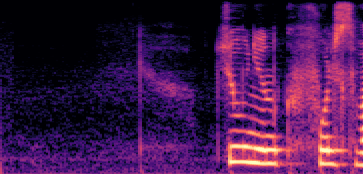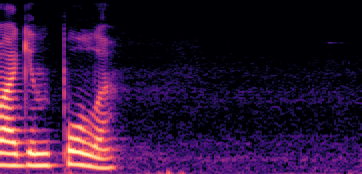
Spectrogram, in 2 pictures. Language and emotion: Russian, neutral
